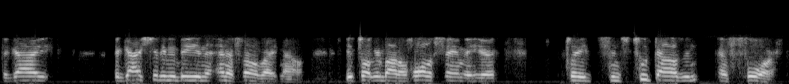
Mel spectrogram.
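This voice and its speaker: Upset caller guy on a tinny phone line, kinda high voice, keeps repeating himself. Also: no echo. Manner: upset, repetitive. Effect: phone call on radio. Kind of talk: call-in radio.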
